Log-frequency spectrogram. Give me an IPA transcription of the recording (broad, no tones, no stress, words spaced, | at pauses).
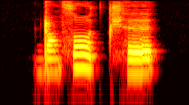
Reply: ɖiɳsˤøːt t͡ʃʰɛ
